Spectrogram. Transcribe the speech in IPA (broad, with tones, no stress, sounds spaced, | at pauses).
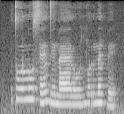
t ʊː˦ lː o˦ s ɛ˨˦ l d e˨ m æː˨ l ʊː˨ ʎ o˦ r m ɛ˦ l k͡p e˨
